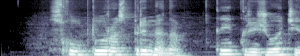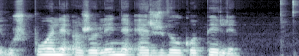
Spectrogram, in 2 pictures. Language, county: Lithuanian, Šiauliai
